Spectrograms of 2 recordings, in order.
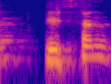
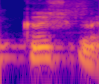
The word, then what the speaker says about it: कृष्ण: किशन नहीं, कृष्ण है। वो आपका दोष नहीं है, वो आपके प्रोनाउंसिएशन का अभ्यास का दोष है ना। राजेश को रजेश, राकेश को रकेश, ऐसे ही कृष्ण को किशन।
